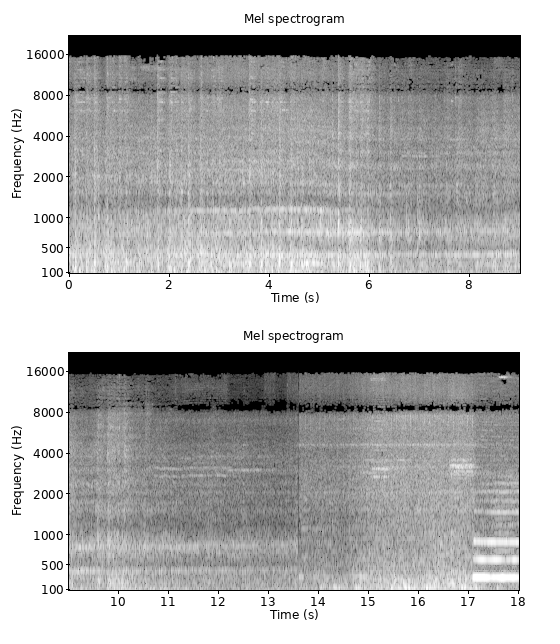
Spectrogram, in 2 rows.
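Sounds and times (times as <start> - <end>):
train wheels clattering over rail joints: 0.0 - 10.4
electric train whine: 0.0 - 18.0.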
